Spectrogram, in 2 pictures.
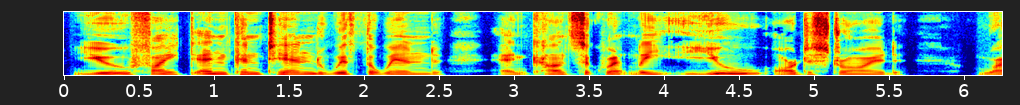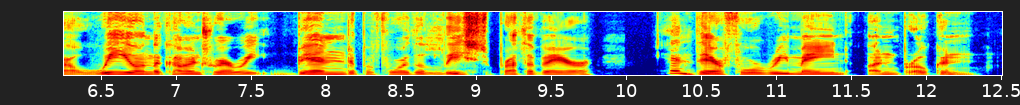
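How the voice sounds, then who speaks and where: A man voicing humble, wise storybook reeds in a measured, gently moralizing manner. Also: medium pitch, sing-song, dry recording, studio quality. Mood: calm reproof. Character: humble, calmly wise reeds answering a proud oak.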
